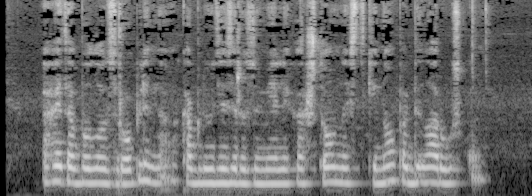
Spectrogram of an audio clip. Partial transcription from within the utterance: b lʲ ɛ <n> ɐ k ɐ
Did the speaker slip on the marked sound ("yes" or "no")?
no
